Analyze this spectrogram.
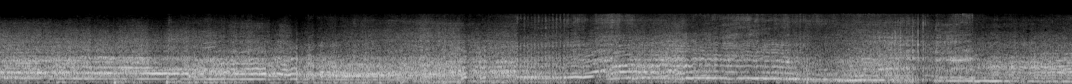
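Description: Racing car engine at high revs, its note climbing about halfway through and then falling away near the end as the car passes.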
